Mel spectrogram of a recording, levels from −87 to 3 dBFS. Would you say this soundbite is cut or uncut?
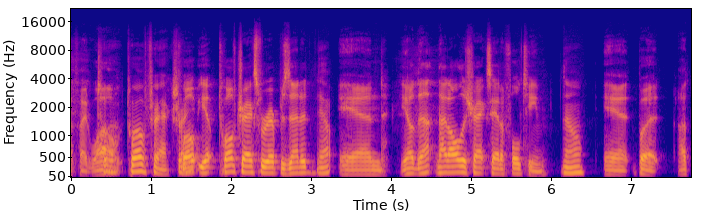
cut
